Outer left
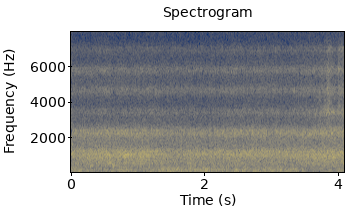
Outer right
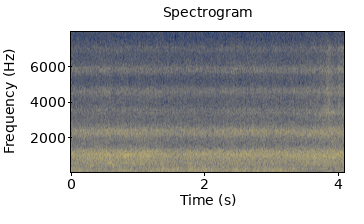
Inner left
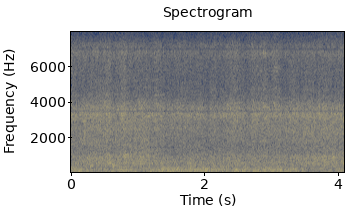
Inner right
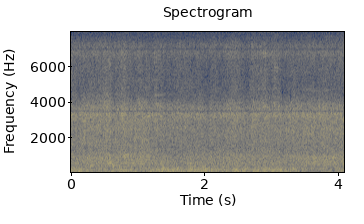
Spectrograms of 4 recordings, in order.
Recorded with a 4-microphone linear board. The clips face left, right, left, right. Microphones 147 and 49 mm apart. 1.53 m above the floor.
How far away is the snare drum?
No snare drum in this recording.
